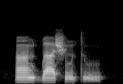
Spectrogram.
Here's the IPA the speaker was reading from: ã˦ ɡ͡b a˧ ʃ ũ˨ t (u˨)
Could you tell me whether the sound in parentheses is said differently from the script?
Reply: no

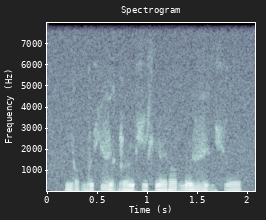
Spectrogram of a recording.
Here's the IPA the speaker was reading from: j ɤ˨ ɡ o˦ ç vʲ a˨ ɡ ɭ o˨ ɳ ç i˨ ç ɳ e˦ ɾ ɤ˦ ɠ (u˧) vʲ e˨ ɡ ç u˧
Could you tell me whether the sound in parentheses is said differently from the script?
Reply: no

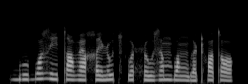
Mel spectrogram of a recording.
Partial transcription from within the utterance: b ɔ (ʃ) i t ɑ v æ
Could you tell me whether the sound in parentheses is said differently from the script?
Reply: yes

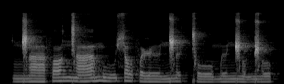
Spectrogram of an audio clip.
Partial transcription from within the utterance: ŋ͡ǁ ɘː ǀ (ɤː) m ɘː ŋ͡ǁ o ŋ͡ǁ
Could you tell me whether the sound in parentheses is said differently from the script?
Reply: yes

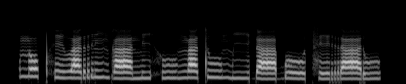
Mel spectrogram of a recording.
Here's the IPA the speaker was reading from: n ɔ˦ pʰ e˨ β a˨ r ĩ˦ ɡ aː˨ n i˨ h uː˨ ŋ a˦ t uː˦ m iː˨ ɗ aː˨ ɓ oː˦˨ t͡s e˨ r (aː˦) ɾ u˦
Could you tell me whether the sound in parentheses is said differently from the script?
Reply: no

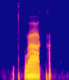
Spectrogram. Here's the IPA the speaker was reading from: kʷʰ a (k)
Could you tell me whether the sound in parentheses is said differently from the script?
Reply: no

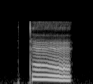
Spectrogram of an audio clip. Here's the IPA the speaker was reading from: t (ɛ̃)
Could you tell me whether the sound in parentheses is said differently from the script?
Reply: no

